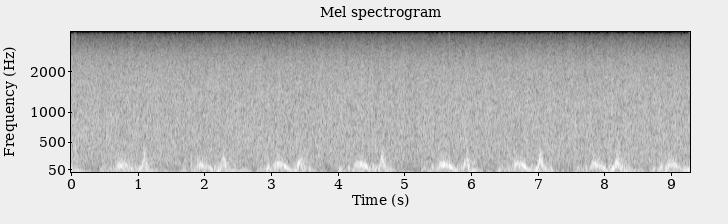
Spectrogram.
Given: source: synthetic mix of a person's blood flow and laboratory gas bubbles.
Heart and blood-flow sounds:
Doppler ultrasound of blood flow; precordium
0.03-0.12 s: bubbles
From the record:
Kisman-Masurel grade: 212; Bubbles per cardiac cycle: several, 3 to 8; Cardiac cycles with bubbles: 1 to 10%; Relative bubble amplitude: moderate (0.250 to 0.450); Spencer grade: 1 (occasional bubble signal discernible with the cardiac motion signal, with majority of cardiac periods free of bubbles); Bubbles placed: only in the low amplitude regions of the cardiac cycle

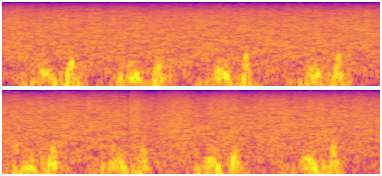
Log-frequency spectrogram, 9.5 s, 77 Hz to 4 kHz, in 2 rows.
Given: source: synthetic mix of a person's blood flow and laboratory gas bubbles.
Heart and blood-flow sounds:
Doppler ultrasound of blood flow; precordium
4.88-4.96 s: bubbles
From the record:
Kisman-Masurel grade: 111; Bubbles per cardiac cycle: 1 to 2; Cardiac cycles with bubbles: 1 to 10%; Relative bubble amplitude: barely perceptible (0.100 to 0.250); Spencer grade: 1 (occasional bubble signal discernible with the cardiac motion signal, with majority of cardiac periods free of bubbles); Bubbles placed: anywhere in the cardiac cycle

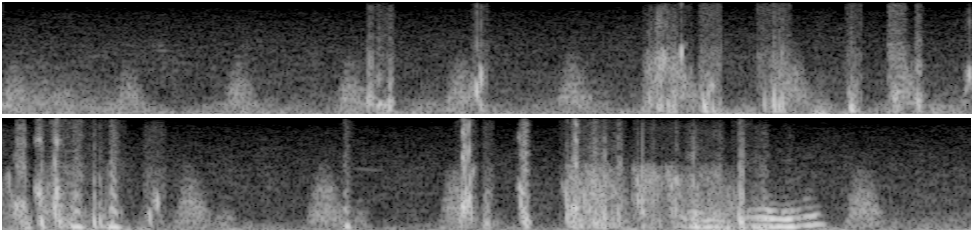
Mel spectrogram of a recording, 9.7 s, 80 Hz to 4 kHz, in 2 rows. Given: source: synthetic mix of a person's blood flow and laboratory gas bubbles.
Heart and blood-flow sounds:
Doppler ultrasound of blood flow; subclavian vein
1.81-1.97 s: bubbles
2.35-2.44 s: bubbles
3.19-3.45 s: bubbles
3.48-3.60 s: bubbles
3.77-3.94 s: bubbles
4.21-4.30 s: bubbles
4.42-4.53 s: bubbles
4.55-4.61 s: bubbles
4.80-5.47 s: bubbles
5.55-5.67 s: bubbles
6.54-6.60 s: bubbles
7.10-7.30 s: bubbles
7.42-7.50 s: bubbles
7.63-8.45 s: bubbles
8.50-8.60 s: bubbles
From the record:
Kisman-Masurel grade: 232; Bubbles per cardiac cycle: several, 3 to 8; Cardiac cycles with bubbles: 50 to 99%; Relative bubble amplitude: moderate (0.250 to 0.450); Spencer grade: 3 (all of the cardiac periods contain showers or single bubble signals, but not dominating or overriding the cardiac motion signals); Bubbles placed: anywhere in the cardiac cycle

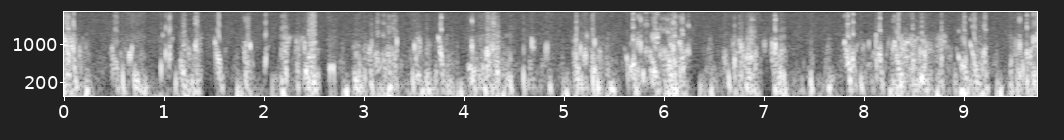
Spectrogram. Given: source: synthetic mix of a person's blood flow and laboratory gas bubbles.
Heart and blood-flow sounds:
Doppler ultrasound of blood flow; precordium
0.00-0.21 s: bubbles
0.46-0.81 s: bubbles
0.94-1.10 s: bubbles
1.14-1.39 s: bubbles
1.47-1.63 s: bubbles
1.77-1.91 s: bubbles
1.99-2.06 s: bubbles
2.15-2.58 s: bubbles
2.62-2.75 s: bubbles
2.88-3.92 s: bubbles
4.03-4.52 s: bubbles
4.57-4.91 s: bubbles
5.08-5.54 s: bubbles
5.59-6.28 s: bubbles
6.58-7.53 s: bubbles
7.77-9.26 s: bubbles
9.43-9.74 s: bubbles
From the record:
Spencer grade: 4 (maximum detectable bubble signal sounding continuously throughout systole and diastole of every cardiac period, and overriding the amplitude of the normal cardiac signals); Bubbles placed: only in the low amplitude regions of the cardiac cycle

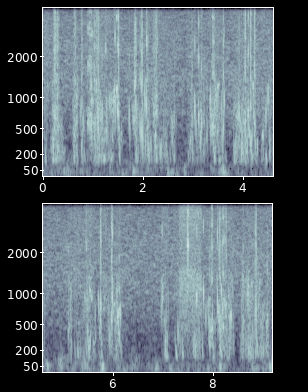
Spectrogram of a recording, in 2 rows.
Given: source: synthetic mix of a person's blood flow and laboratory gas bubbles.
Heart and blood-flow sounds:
Doppler ultrasound of blood flow; subclavian vein
0.01-0.46 s: bubbles
0.58-1.59 s: bubbles
1.70-2.68 s: bubbles
2.90-3.69 s: bubbles
3.77-4.64 s: bubbles
5.09-6.21 s: bubbles
6.94-7.12 s: bubbles
7.21-8.44 s: bubbles
8.54-9.15 s: bubbles
From the record:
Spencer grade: 4 (maximum detectable bubble signal sounding continuously throughout systole and diastole of every cardiac period, and overriding the amplitude of the normal cardiac signals); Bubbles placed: anywhere in the cardiac cycle

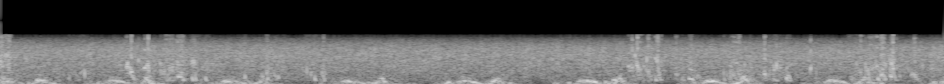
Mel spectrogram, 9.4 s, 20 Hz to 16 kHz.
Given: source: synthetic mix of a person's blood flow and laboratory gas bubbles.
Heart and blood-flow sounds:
Doppler ultrasound of blood flow; precordium
0.00-0.16 s: bubbles
0.67-0.89 s: bubbles
1.24-1.55 s: bubbles
1.58-2.11 s: bubbles
2.42-2.50 s: bubbles
2.64-2.87 s: bubbles
3.04-3.30 s: bubbles
6.09-6.22 s: bubbles
6.25-7.04 s: bubbles
7.20-7.95 s: bubbles
8.07-8.21 s: bubbles
8.46-9.25 s: bubbles
From the record:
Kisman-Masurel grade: 332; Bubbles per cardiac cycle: rolling drumbeat, 9 or more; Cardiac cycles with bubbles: 50 to 99%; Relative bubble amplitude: moderate (0.250 to 0.450); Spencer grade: 3 (all of the cardiac periods contain showers or single bubble signals, but not dominating or overriding the cardiac motion signals); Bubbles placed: only in the low amplitude regions of the cardiac cycle

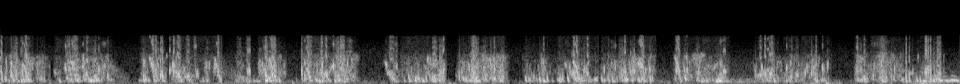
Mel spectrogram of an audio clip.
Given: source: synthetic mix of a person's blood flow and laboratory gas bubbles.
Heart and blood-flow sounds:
Doppler ultrasound of blood flow; subclavian vein
0.00-0.50 s: bubbles
0.53-1.15 s: bubbles
1.39-2.22 s: bubbles
2.27-2.88 s: bubbles
3.02-3.60 s: bubbles
3.82-4.46 s: bubbles
4.56-5.11 s: bubbles
5.22-6.58 s: bubbles
6.72-7.31 s: bubbles
7.53-8.32 s: bubbles
8.54-9.46 s: bubbles
From the record:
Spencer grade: 4 (maximum detectable bubble signal sounding continuously throughout systole and diastole of every cardiac period, and overriding the amplitude of the normal cardiac signals); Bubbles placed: anywhere in the cardiac cycle

